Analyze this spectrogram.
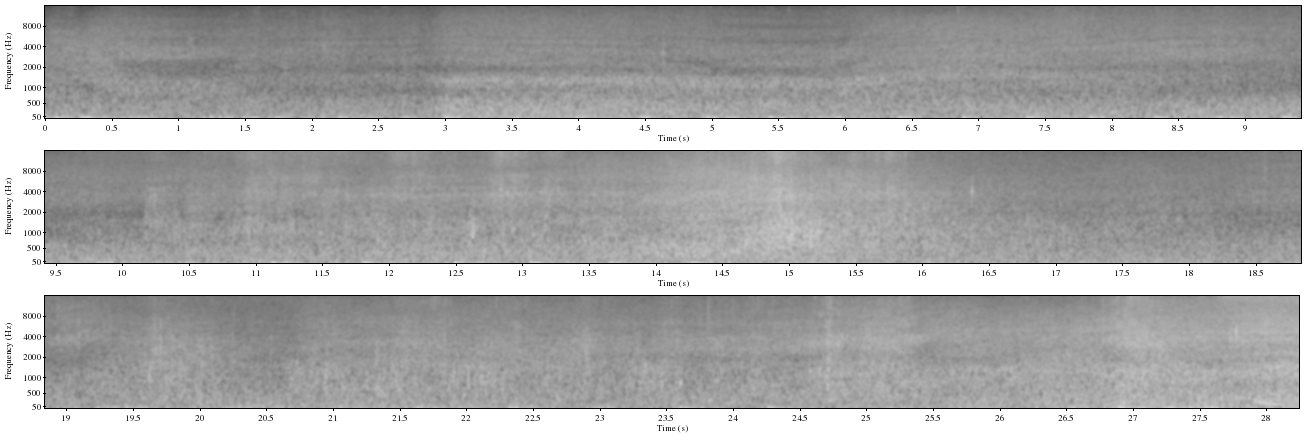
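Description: Ocean surf breaking and washing up a sandy beach, a steady rush with a bigger wave swelling and breaking about halfway through; wind gusts on the microphone.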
